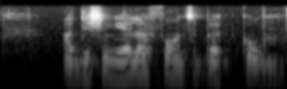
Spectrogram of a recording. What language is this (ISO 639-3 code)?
afr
